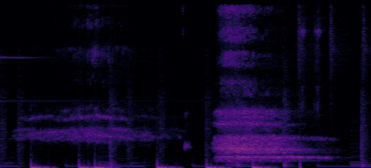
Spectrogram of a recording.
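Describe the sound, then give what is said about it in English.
A deep inhaled breath, a long airy rush, set against a steady pulsing rhythm of low tonal beats that runs before and after it. “Take a breath with me.”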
